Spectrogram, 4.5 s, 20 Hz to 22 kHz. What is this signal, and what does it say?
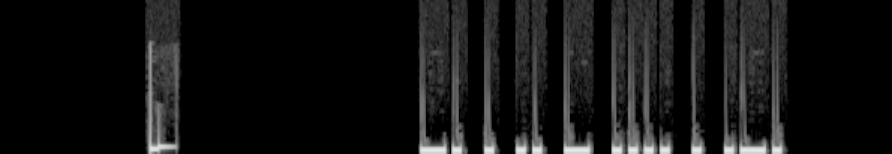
Morse code, heard as a keyed tone, about 30 wpm, 700 Hz. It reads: NEITHER
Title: Seven Letter Words - 30wpm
